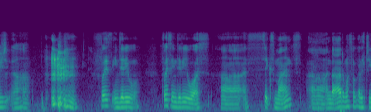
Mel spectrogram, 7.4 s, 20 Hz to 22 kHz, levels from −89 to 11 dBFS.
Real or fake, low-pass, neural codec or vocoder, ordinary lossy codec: real; none; none; none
